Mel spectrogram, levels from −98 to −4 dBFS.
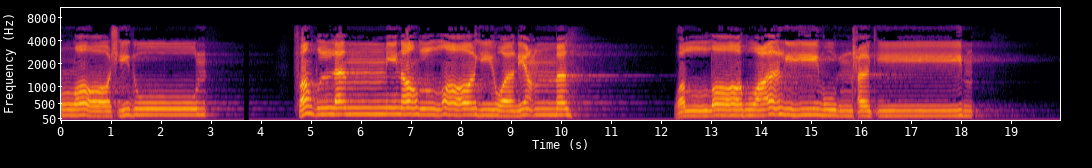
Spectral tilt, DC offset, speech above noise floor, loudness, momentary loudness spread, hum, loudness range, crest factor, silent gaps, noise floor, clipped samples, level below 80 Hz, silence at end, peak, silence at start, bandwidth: -6 dB/octave; under 0.1%; 54 dB; -23 LUFS; 9 LU; none; 7 LU; 20 dB; 3.66-3.71 s; -77 dBFS; under 0.1%; -74 dBFS; 1.65 s; -4 dBFS; 0 s; 6.6 kHz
